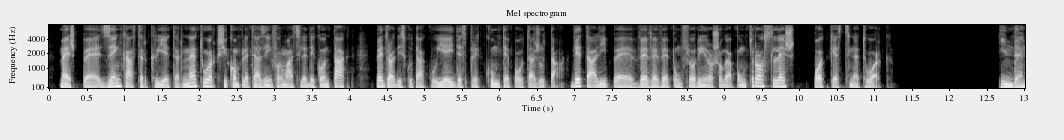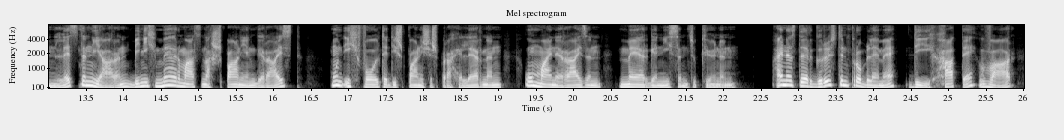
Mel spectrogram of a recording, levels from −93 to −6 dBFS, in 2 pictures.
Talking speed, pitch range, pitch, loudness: 130 wpm, 90-130 Hz, 105 Hz, -18 LUFS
